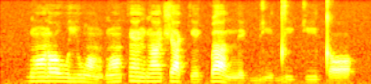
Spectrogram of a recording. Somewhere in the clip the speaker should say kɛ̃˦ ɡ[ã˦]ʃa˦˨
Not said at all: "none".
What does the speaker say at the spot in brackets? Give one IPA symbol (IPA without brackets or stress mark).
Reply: ã˦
